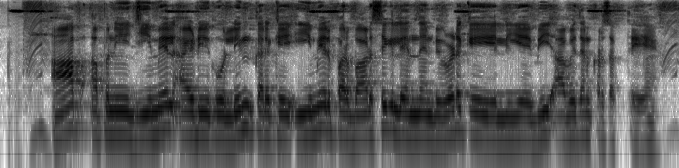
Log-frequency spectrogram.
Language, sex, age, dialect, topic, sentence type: Hindi, male, 18-24, Kanauji Braj Bhasha, banking, statement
